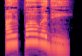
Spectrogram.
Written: ಅಲ್ಪಾವಧಿ

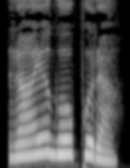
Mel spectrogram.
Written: ರಾಯಗೋಪುರ

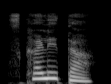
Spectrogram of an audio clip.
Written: ಸೂಕಳತೆ

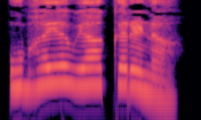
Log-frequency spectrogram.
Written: ಉಭಯವ್ಯಾಕರಣ

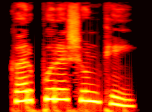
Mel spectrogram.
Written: ಕರ್ಪುರಶುಂಠಿ

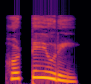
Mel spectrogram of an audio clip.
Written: ಹಡಿಯರ

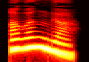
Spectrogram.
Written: ಅವಂಗ

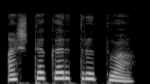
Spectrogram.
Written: ಅಷ್ಟಕರ್ತೃತ್ವ

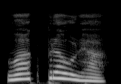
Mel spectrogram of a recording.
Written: ವಾಕ್ಪ್ರೌಢ

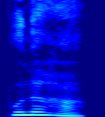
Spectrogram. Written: ಪಣಹ

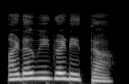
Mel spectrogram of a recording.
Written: ಅಡವಿಗಡಿತ

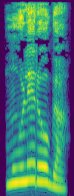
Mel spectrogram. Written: ಮೇಲಾರೈಕೆ

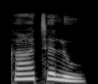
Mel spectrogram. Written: ಕೊಚ್ಚಲು

